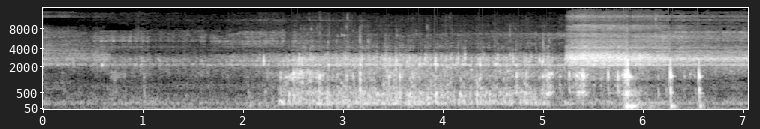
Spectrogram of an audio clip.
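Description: Scuba regulator breathing underwater: after a short lull, exhaled bubbles crackle and pop for about three seconds, then the hiss of an inhalation through the regulator takes over, with a few small knocks in it.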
